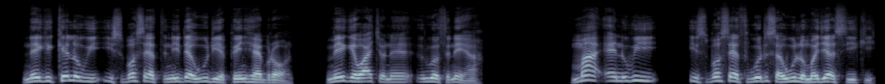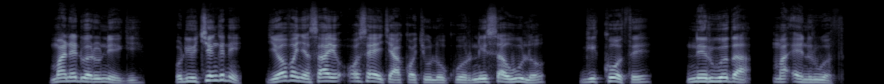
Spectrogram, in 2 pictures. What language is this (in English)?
Luo (Kenya and Tanzania)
